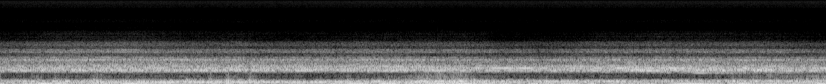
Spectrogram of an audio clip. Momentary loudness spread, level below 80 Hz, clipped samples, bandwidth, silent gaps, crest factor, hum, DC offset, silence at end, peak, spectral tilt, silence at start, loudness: 2 LU; -18 dBFS; under 0.1%; 3.2 kHz; none; 12 dB; none; under 0.1%; 0 s; 0 dBFS; -10.5 dB/octave; 0 s; -14 LUFS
